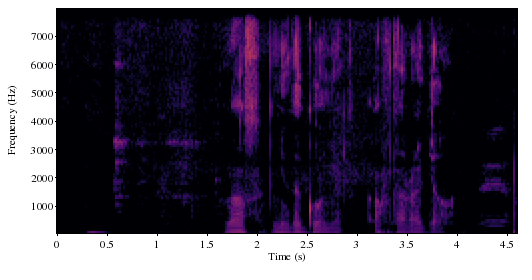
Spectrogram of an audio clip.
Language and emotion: Russian, neutral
